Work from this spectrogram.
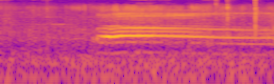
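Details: Domestic cat giving a single steady, flat meow just under a second long. It comes right after a woman asks in Hindi whether it wants food, over a faint low background hum.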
